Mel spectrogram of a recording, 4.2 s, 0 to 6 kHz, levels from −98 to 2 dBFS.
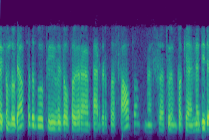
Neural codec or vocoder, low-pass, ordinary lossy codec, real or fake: none; 5.4 kHz; MP3, 24 kbps; real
